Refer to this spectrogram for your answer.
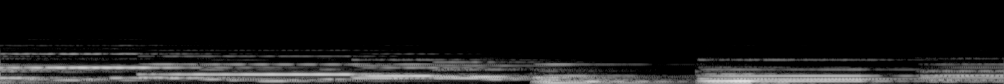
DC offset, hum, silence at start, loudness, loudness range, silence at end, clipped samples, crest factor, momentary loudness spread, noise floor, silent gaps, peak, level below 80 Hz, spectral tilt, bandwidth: under 0.1%; none; 0 s; -20 LUFS; 2 LU; 0 s; under 0.1%; 16 dB; 13 LU; -39 dBFS; none; -4 dBFS; -34 dBFS; -14 dB/octave; 2.5 kHz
